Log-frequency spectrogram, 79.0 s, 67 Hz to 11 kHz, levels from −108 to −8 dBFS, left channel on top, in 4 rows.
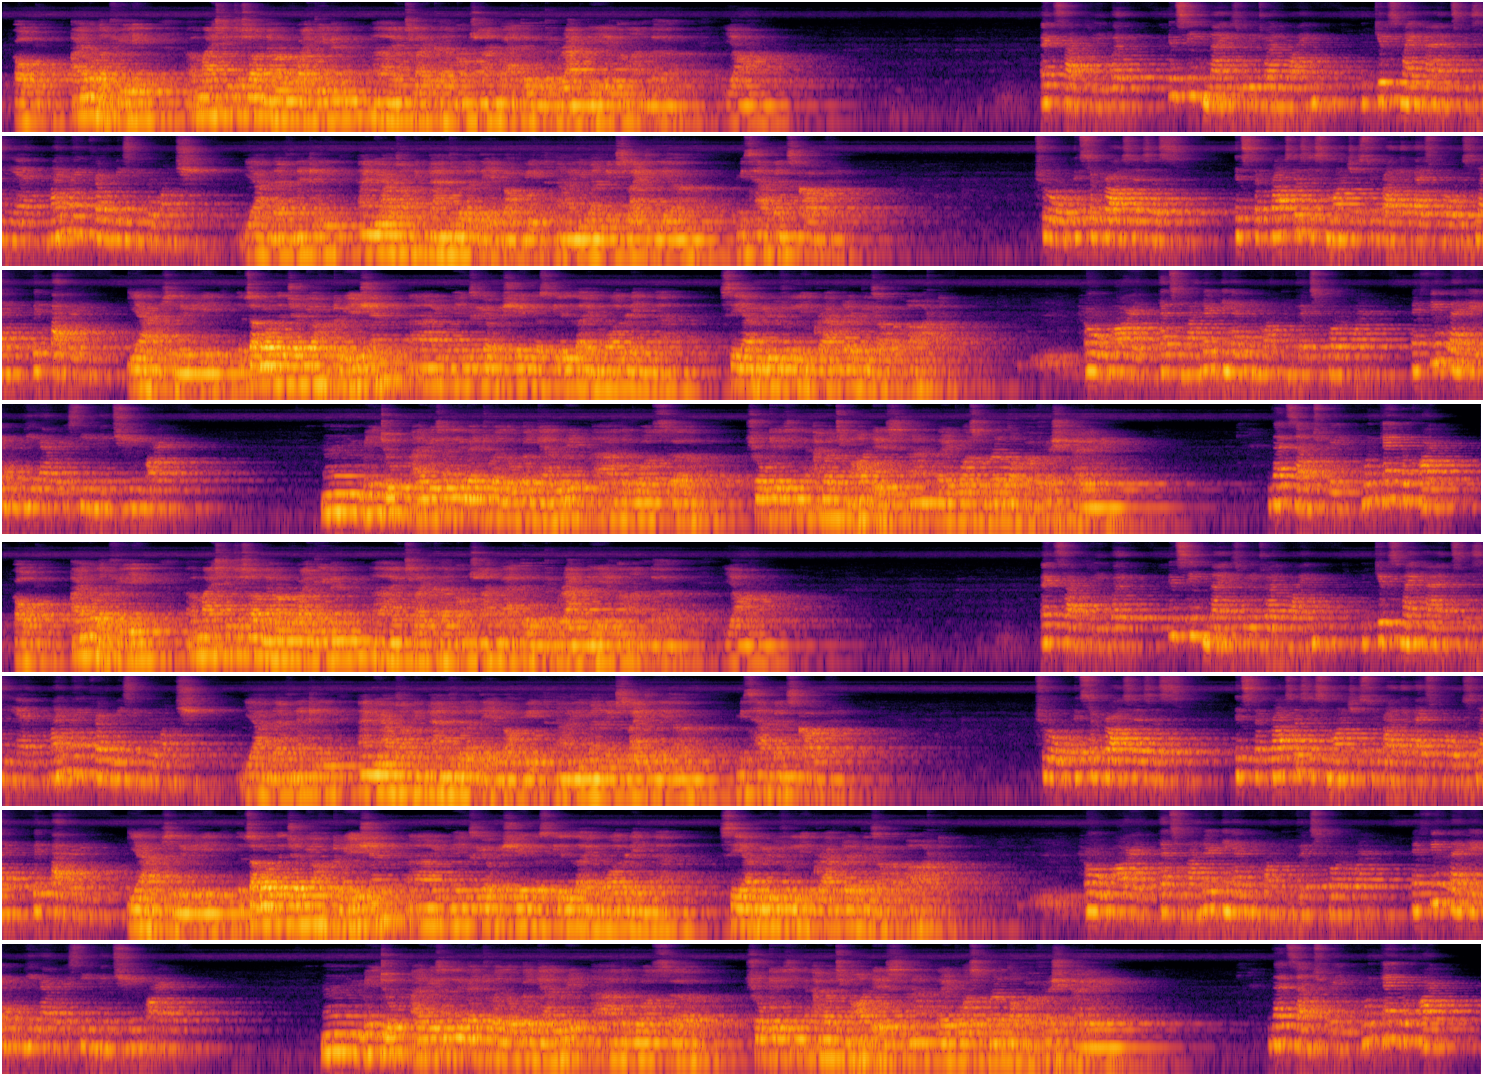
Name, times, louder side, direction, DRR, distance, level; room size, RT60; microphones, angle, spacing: voice 1, 0.2-0.6 0.9-9.0 9.6-10.1 22.9-29.0 29.5-30.9 41.2-48.4 49.1-51.9 53.2-53.8 63.5-68.6 69.2-74.0, equal, 25° right, -8 dB, 0.5 m, -28 dB
voice 2, 13.8-14.9 15.5-17.5 18.3-22.3 33.5-35.4 36.2-39.6 39.9-40.7 53.9-57.7 58.3-61.4 76.1-78.3, equal, 10° left, -10 dB, 1.0 m, -32 dB
4.3 x 3.3 x 2.6 m, 2.5 s
head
